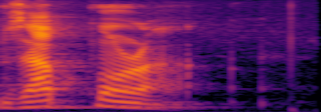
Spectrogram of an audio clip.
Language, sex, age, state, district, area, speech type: Assamese, male, 30-45, Assam, Sivasagar, urban, read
